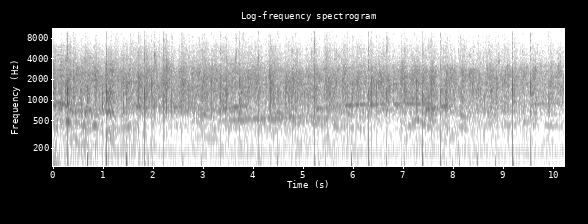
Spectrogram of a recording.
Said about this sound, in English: Now clap your hands, church, and say it's done right now.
